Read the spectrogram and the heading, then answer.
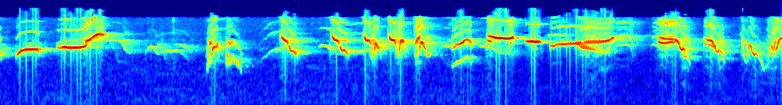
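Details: Singing Oriental magpie-robin in 'déo' style, played to agitate wild-caught birds into fighting: a drawn-out rising whistle opens, followed after a pause by rapid clusters of warbled, slurred notes and long pure tones.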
